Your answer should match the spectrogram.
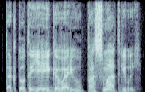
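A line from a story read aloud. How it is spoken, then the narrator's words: Calm but very loud interruption. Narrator (Russian): перебил барин уже спокойно, но очень громко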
